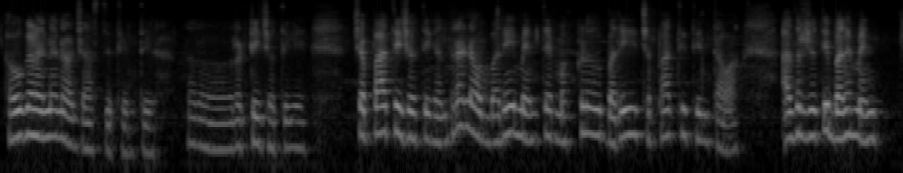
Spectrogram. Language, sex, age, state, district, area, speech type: Kannada, female, 45-60, Karnataka, Koppal, rural, spontaneous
